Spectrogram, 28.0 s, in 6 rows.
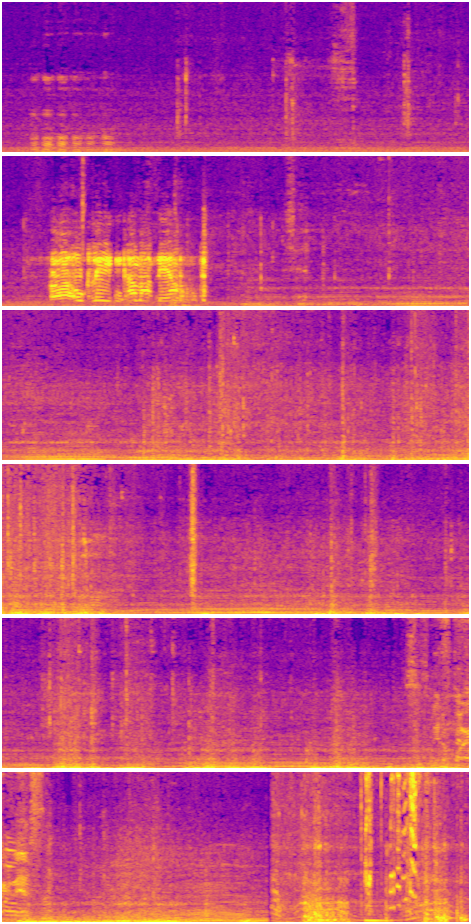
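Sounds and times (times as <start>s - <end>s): diesel engine revving: 7.0s - 27.3s.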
